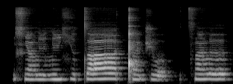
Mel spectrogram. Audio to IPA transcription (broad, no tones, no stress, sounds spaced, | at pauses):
ɕ ã l i l i ç o t aː ǃ ə̃ t͡ʃ ʊ | t͡s ã l ə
